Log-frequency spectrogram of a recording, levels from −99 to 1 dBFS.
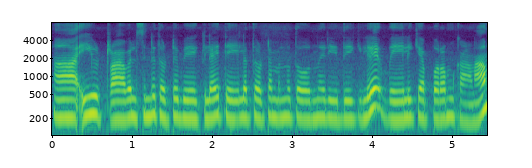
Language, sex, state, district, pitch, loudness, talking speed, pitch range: Malayalam, female, Kerala, Kollam, 205 Hz, -17 LUFS, 165 wpm, 195-210 Hz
